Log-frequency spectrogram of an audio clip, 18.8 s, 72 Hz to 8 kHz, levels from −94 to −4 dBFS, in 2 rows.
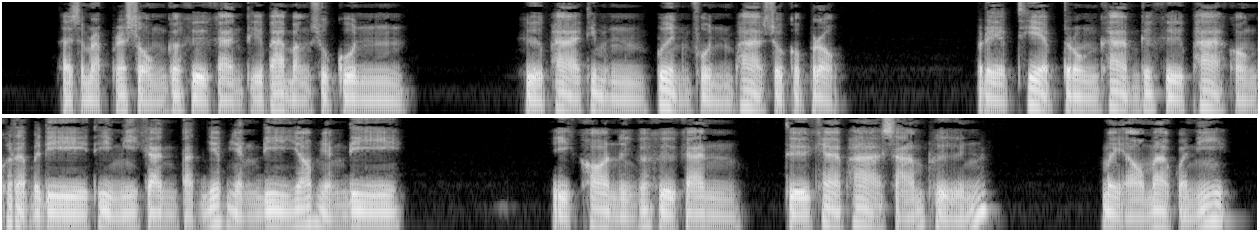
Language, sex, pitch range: Thai, male, 70-105 Hz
